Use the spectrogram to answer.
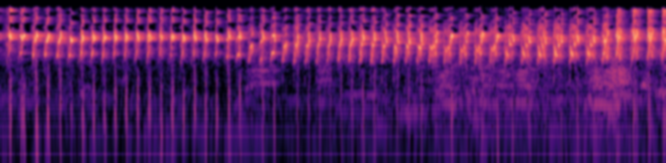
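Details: Long ngekek trill by a lovebird, rapid shrill pulses streaming steadily, with a faint softer chirp in the background near the end.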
